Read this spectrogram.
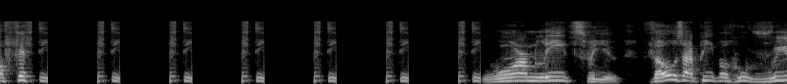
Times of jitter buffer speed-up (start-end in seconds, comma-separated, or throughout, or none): none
